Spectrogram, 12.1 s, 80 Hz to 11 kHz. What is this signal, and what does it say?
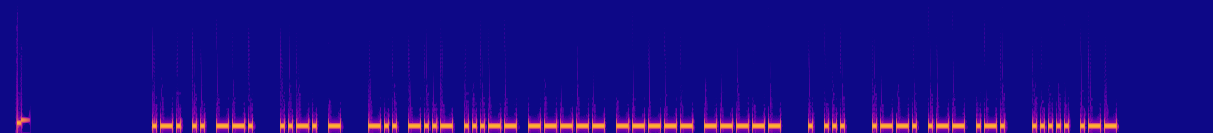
Morse code, heard as a keyed tone, about 32 wpm, 700 Hz. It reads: RIG FT DX3000 ES PWR 5W
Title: K1USN SST QSO Practice 30wpm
